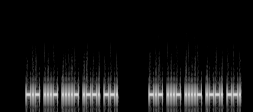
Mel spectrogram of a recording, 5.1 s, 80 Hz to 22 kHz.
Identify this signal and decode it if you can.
Morse code, heard as a keyed tone, about 40 wpm, 700 Hz. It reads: KV4PG KV4PG
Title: USA Call Signs - 5 Characters - Repeated 3x - 40wpm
